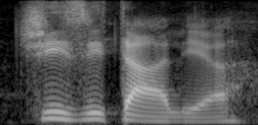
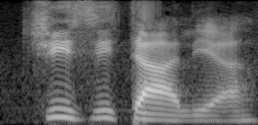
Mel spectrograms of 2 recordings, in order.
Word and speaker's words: Cisitalia: So it's Cisitalia. Okay, it's Cheese Yeah. Italia. See, it's spelled Cisitalia. But Okay, it's a great Tazza Nuvolari, right.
